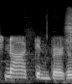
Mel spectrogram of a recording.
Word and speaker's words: Schnockenberg: Yes, so it's Schnockenberg.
